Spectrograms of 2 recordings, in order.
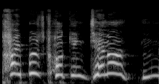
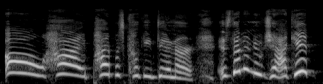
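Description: First: Dismayed reaction. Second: High-pitched put-on cheeriness; imitated over-cheerful greeting; forced happy. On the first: Retold or imitated. Husband reacts to the dinner news. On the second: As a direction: greet them trying hard to sound happy. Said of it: "try to be so happy".

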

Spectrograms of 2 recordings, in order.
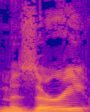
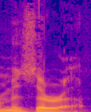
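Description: First: "Missouri" with a final ee sound; Missouri ending in "ee". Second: "Missouri" with a final uh sound; Missouri ending in "uh". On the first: Host quizzing guest on the state's name, "Missouri" ending ee. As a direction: say "Missouri" as mi-ZUR-ee. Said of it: "I've got a pointed question". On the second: Host quizzing guest on the state's name, "Missouri" ending uh. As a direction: say "Missouri" as mi-ZUR-uh. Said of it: "up north it was Missouri". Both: Shown as a demonstration.

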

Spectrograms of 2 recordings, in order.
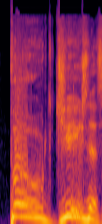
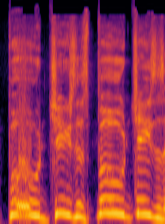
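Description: First: Said in the usual way. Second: Mock chanting. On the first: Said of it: "He's like". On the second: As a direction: chant "Bald Jesus" like a football crowd. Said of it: "And he started chanting".

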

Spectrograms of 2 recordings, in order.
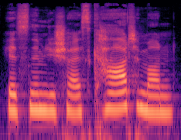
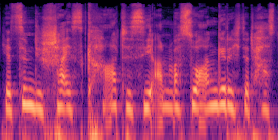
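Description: First: Loud angry yell; shouting. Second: Loud, raised angry yell; shouting. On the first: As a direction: yell at him to take it. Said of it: "schrie Markus ihn an". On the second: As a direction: scream at him in panic. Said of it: "schrie André an". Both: Acted.

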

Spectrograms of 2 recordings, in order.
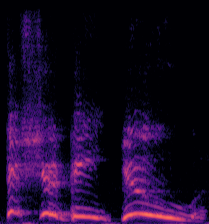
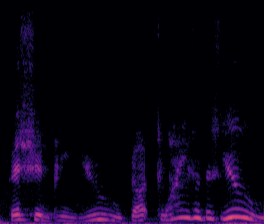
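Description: First: Loud, drawn-out laughing cry; mock anguished howl through laughter; laughing wail. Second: Soft, low, brooding murmur; quiet mock obsession; hushed longing. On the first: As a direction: wail it while cracking up. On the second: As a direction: mutter it like a lovesick schemer. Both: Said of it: "Griffith is just thinking".

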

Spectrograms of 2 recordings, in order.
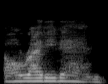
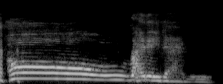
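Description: First: Ace Ventura. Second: High, loud, very slow "Alrighty then"; Ace Ventura catchphrase. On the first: Imitating Ace Ventura for the host on Zoom. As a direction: stretch out the catchphrase like Ace Ventura. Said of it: "greatest celebrity impression is the Ace Ventura". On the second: Big Ace Ventura impression for the laughing host. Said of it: "celebrity impression is the Ace Ventura". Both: Retold or imitated.

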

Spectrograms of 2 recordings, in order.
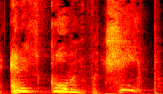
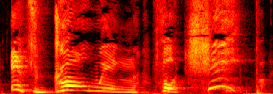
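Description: First: Said in the usual way. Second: Very slow, higher-pitched emphatic repeat; drawn-out emphasis. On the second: Real, not acted. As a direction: stretch out GOING and CHEAP for emphasis.

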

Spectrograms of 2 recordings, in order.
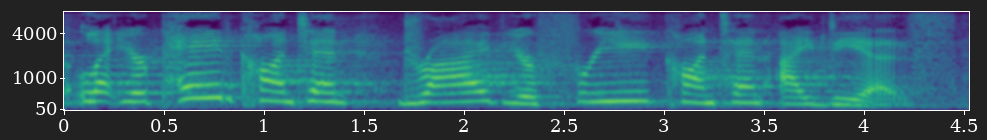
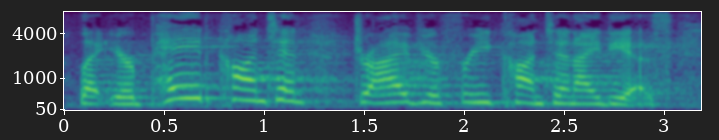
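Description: First: The lesson read slowly and deliberately, "content ideas" drawn out slow; slow statement. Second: Said in the usual way. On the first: Shown as a demonstration. Speaker announcing the first lesson to the audience, slow and deliberate. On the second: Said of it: "The first lesson is let your paid content drive your free".

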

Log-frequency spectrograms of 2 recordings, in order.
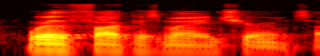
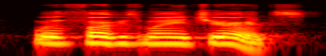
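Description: First: Said in the usual way. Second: Much higher, panicked cry with "fuck" pushed hardest; mounting panic while searching the car; frantic retold yell. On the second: Frantic search for insurance card.

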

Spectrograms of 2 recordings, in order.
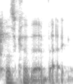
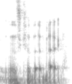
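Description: First: Said in the usual way. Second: "Let's cut that back" whispered, much softer and unvoiced; whispering. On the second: Real, not acted. Repeats the edit cue whispered.

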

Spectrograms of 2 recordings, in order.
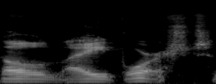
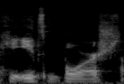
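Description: First: Slow, lightly mocking drawl of a cliché. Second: Said in the usual way. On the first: Mocking the movie's hero, slow and lightly hammed-up. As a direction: draw it out like a cartoon Russian.

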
